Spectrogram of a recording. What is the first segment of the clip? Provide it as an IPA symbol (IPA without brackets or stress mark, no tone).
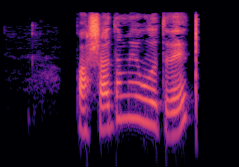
p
